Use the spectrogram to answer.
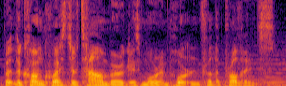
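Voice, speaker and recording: A man's voice: fairly low pitch, expressive, fast, natural voice. Guy voicing a young medieval squire in a game, earnest, pushy, voice moves around a lot, music under. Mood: earnest, persuading. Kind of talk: video game cutscene acting.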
